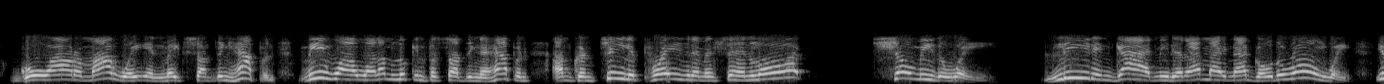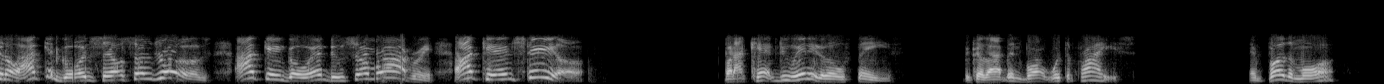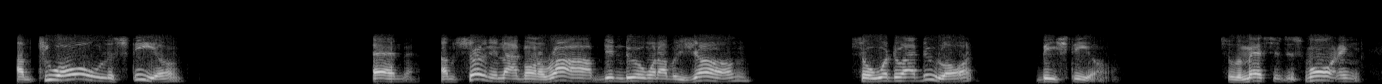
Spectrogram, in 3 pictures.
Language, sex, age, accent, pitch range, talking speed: English, male, 50-69, American, 175-245 Hz, 155 wpm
